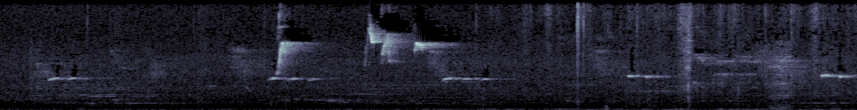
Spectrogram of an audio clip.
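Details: Birds chirping at a cabin by the lake: scattered short, high whistled notes and a few sharp upslurred chirps over a steady low rumble.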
